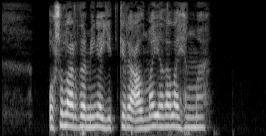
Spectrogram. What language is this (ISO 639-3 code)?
bak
